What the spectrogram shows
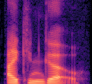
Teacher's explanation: When we say can positive, we usually say it very fast and weak.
